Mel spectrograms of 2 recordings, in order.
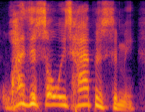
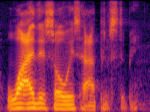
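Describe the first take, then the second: First: Said in the usual way. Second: Lower, sulky self-pitying complaint; mock self-pity. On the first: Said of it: "the story that you tell yourself". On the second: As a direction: say it like a defeated victim. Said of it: "is going to say".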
